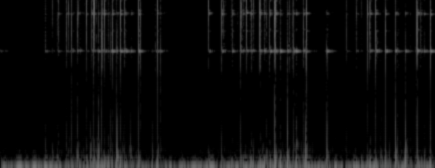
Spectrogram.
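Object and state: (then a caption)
Vase being tapped. A blue vase is tapped and scratched by hand in a quick, uneven run of light hits. Each tap gives a short, bright clink much like a dropped coin, over a faint low thud and a thin high ring, with scratchy rasps between the taps.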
